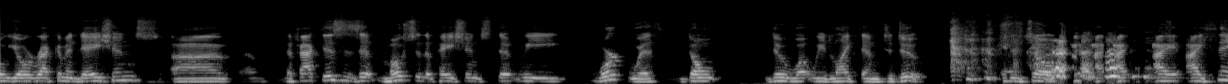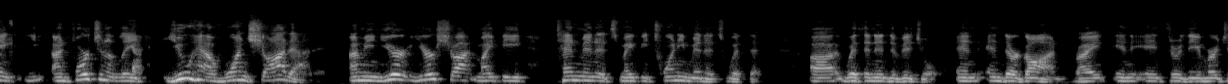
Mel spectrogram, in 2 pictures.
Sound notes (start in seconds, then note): 10.0 laughter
